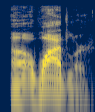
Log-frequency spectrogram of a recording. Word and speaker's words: Widler: And so I said, I text Speedy, and I said, Speedy, do you know Bill Wilder? Mm-hmm. Widler is how you say his name.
